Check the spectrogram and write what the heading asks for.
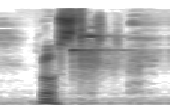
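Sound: beer glasses clinking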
